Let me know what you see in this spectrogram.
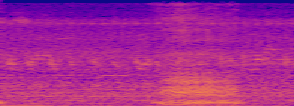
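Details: Shih Tzu snoring: quiet steady breathing, then a louder low snoring rumble with a nasal buzz on one breath.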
